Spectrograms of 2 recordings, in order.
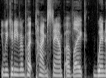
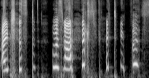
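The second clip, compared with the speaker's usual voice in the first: very high, very loud, giggles breaking up words; 12 dB louder than usual. Reacting to news just revealed by another speaker, laughing while talking. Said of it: "I'm not laughing 'cause it's not funny".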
